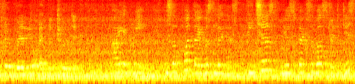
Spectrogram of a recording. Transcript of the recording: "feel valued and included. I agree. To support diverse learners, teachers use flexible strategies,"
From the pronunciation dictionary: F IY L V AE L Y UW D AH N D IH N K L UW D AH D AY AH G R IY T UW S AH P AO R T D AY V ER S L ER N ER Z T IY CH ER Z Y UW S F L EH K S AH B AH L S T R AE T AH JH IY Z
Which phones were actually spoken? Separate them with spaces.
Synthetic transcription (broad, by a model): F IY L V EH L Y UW AH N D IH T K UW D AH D AY AH G R IY T UW S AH P AO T D AY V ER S L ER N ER S T IY CH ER S Y UW S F L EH K S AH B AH L S T R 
